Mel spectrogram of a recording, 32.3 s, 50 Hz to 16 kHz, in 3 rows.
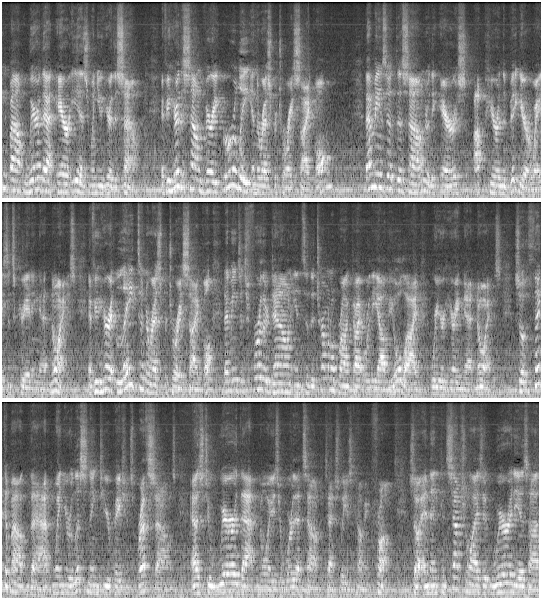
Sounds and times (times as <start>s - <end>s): Speech: 0.0s - 32.3s.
